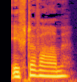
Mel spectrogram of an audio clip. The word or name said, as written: eftervarme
